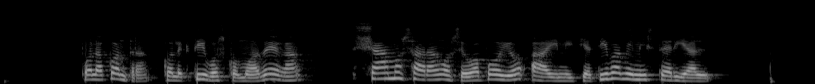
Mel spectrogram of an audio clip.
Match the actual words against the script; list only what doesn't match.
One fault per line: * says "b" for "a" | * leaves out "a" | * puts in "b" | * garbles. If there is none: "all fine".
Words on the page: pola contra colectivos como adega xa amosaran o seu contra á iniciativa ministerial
* says "apoio" for "contra"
